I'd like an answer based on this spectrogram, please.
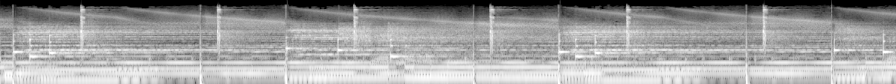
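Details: Electronic ambient music with sustained synthesizer chords and periodic sharp percussive hits fills the recording, with no animal sound.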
